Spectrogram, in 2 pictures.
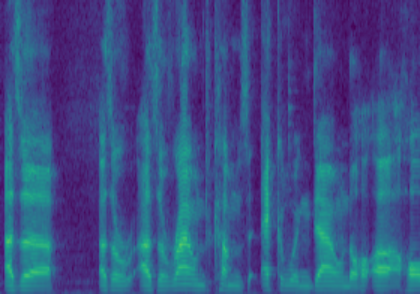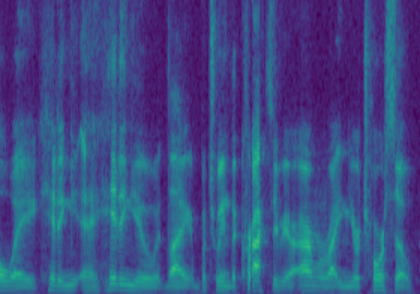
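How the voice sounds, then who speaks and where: A man narrating a tabletop game as game master, halting and often repeating his phrases as he improvises. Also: mid-range voice, level tone.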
